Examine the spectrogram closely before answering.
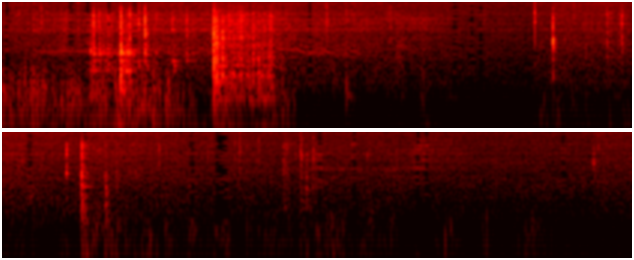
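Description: Near silence with a few faint clicks and knocks: a small cluster in the first second and a half, then sparse light ticks.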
